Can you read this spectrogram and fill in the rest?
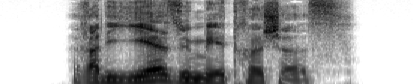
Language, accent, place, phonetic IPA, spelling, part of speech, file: German, Germany, Berlin, [ʁaˈdi̯ɛːɐ̯zʏˌmeːtʁɪʃəs], radiärsymmetrisches, adjective, De-radiärsymmetrisches.ogg
- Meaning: strong/mixed nominative/accusative neuter singular of radiärsymmetrisch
